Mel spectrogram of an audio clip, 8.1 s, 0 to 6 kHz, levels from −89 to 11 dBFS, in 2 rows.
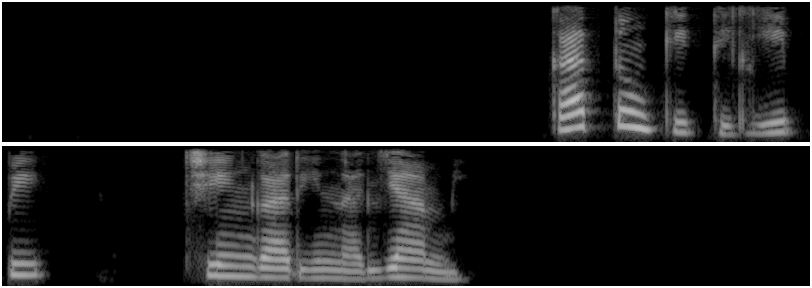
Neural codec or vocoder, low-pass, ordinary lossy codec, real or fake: none; 5.4 kHz; AAC, 48 kbps; real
